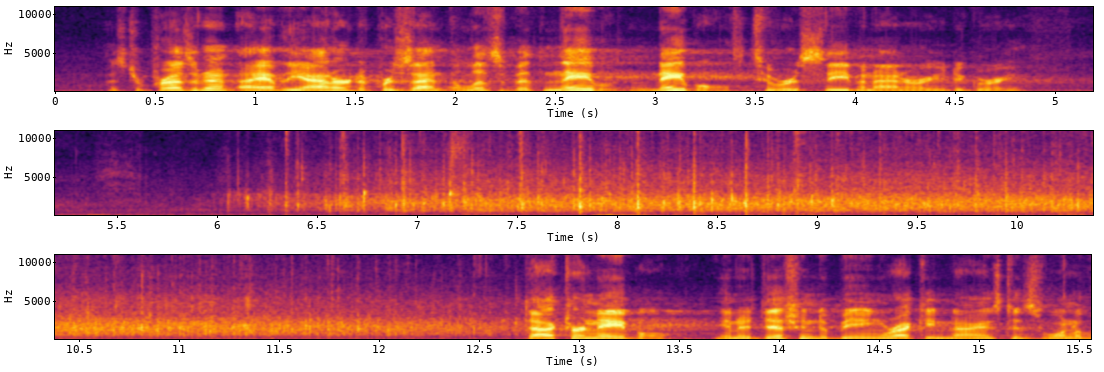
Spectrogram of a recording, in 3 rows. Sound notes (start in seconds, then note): 6.0 applause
